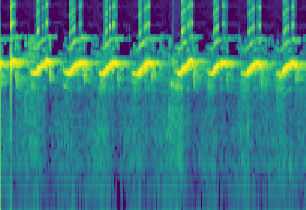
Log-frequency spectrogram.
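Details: Male cockatiel in excited song meant to stimulate a female to mate: a rising whistled note repeated about twice a second in an even series, with faint clicks between phrases.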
